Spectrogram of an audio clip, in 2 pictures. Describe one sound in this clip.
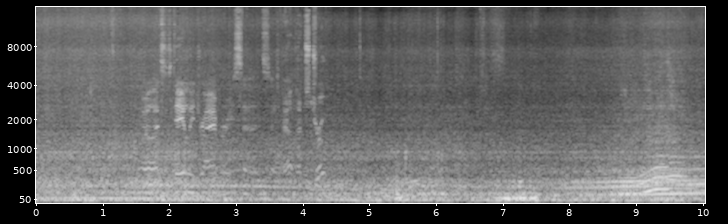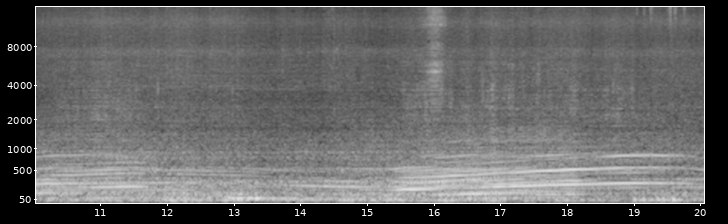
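A sports car engine accelerates, heard from inside the cabin.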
